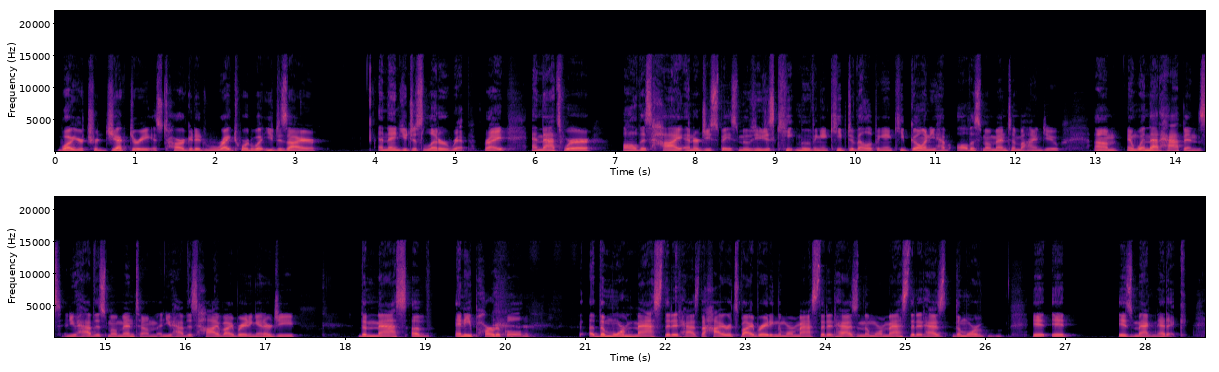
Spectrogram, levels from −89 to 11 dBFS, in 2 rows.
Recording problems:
none

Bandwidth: 15 kHz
